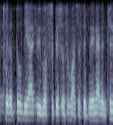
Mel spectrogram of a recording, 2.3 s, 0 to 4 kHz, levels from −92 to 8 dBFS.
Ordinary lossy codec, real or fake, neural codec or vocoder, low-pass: Opus, 32 kbps; fake; codec, 16 kHz, 0.5 kbps, FunCodec, trained on Chinese and English, 25 frames a second; 3.6 kHz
